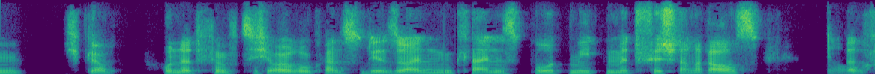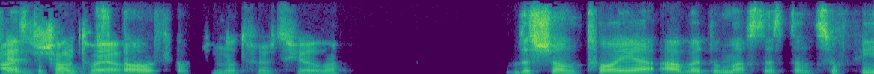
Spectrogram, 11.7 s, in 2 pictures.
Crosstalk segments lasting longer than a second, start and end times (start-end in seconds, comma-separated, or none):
5.5-6.8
